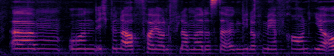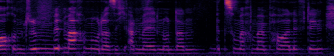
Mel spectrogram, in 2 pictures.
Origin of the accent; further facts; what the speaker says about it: Dresden, Saxony, Germany; moved away as an adult; now in Göttingen, Germany; ich komme ursprünglich aus Dresden und bin vor einem Jahr nach Göttingen gezogen für das Studium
